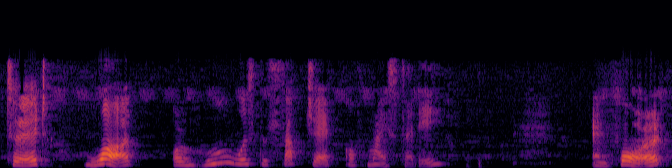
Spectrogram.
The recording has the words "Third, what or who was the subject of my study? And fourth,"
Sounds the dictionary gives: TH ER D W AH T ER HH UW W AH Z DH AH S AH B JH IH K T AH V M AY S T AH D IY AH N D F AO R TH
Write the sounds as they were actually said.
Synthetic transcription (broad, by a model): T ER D W AH T ER HH UW W AH Z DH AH S AH B JH IH K T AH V M AY S T AH D IY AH N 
